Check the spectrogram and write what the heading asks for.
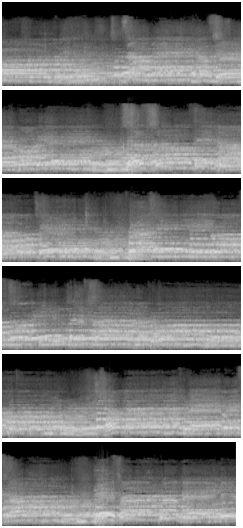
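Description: A congregation singing a hymn together, voices in unison and held notes, steady and continuous.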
